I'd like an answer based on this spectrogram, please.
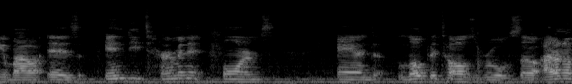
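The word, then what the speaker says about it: L'Hôpital: He was a French mathematician, but I believe it's L'Hopital. But if any of you speak French, sorry if I butchered that.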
